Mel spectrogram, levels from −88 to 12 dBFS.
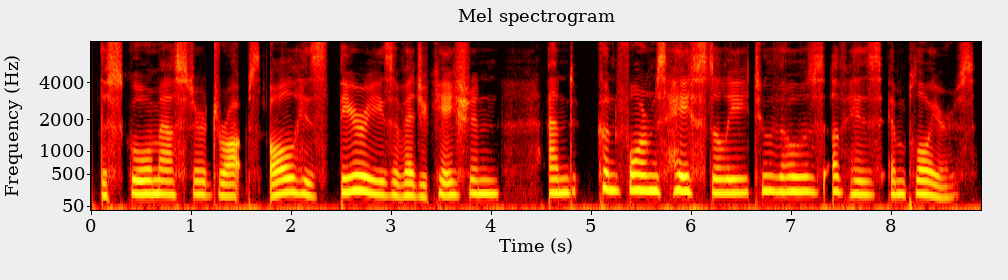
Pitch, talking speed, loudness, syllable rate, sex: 200 Hz, 110 wpm, -18 LUFS, 3.5 syllables/s, female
